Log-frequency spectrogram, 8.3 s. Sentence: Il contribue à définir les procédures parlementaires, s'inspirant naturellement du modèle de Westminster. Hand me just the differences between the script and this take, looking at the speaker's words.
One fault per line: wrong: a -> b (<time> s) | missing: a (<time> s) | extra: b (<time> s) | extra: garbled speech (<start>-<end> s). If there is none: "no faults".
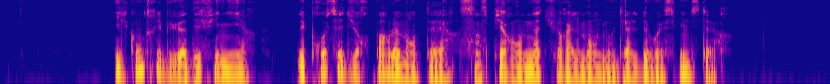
missing: du (6.0 s)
